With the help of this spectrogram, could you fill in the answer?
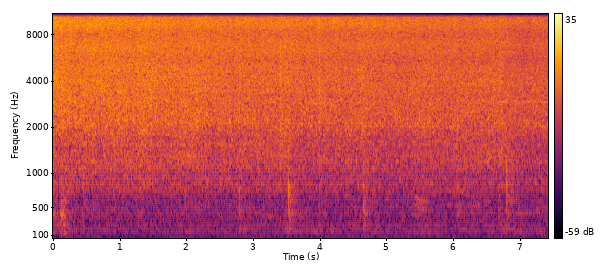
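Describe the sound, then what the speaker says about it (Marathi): Cauliflower pieces sauté in a hot pan with a loud, continuous hiss and sizzle, broken by occasional soft knocks as they are stirred. "थोडं आपण हलवून घेऊया परतून घेऊया"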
